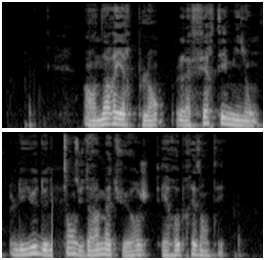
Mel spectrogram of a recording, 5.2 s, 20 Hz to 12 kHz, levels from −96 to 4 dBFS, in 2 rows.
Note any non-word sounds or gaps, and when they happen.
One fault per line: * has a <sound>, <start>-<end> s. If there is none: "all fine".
* has a dropout, 3.1-3.2 s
